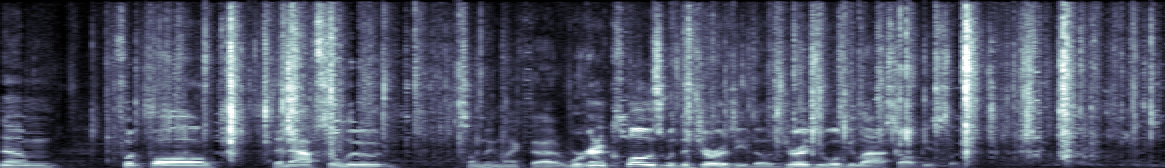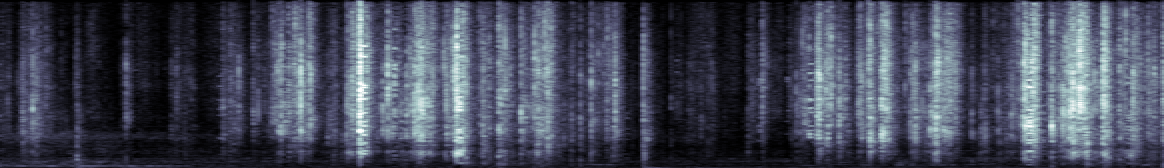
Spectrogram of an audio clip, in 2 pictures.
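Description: Foil card wrappers crinkle and tear as packs are opened.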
